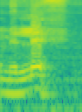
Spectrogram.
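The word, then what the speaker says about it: מלך: E ele é falado mais curto, então é Melech, Melech é rei, e Malor é reinar, tá?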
